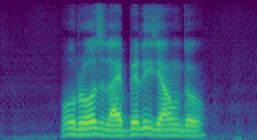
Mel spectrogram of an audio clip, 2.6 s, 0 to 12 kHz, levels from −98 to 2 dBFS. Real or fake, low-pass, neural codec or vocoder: fake; 10.8 kHz; codec, 16 kHz in and 24 kHz out, 0.9 kbps, LongCat-Audio-Codec, four codebook decoder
